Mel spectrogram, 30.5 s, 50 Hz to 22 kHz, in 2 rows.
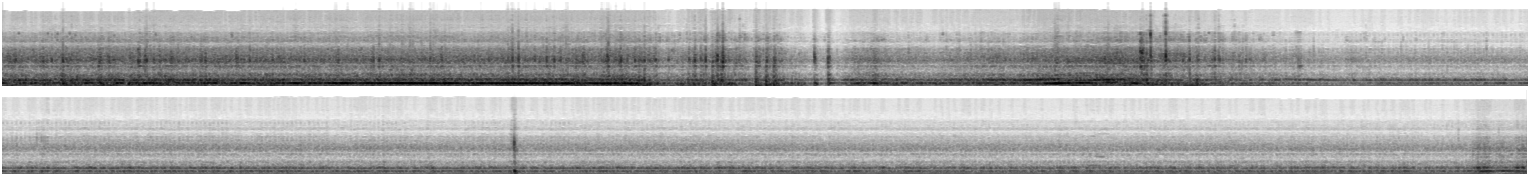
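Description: Austin 7 Sports Special's small side-valve four-cylinder engine running hard at steady revs for about six seconds. The revs then drop and surge unevenly, rising and falling once more around ten to twelve seconds in, before it settles to a steady, quieter idle for the rest.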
